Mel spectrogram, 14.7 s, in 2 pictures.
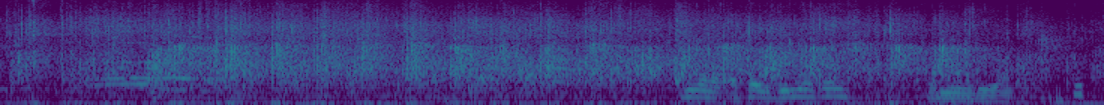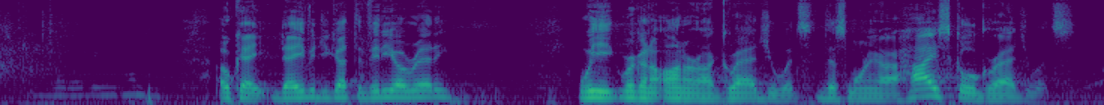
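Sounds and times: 
audience clapping hands to welcome a woman up to the front: 0.0s - 7.6s
speech: 4.6s - 7.8s, 8.8s - 10.6s, 11.2s - 14.6s.

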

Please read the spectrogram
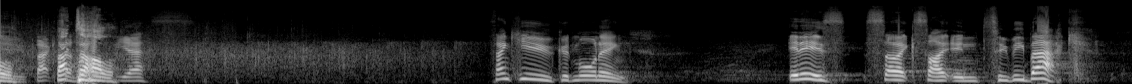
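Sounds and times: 
speech: 0.0s - 1.6s, 5.0s - 6.4s, 7.9s - 10.9s
audience applause welcoming a speaker in Hull: 0.0s - 4.9s.

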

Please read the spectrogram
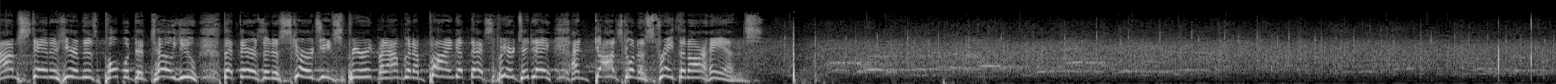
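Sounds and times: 
speech: 0.2s - 8.0s
audience clapping hands: 6.6s - 15.5s.

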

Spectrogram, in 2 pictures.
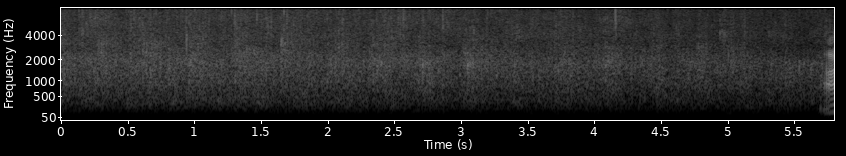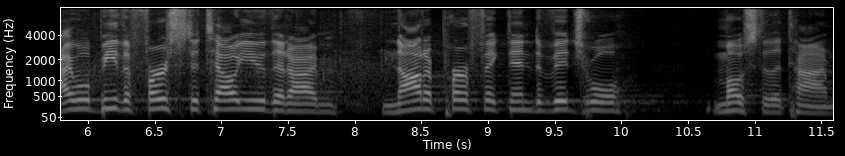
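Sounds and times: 
audience hand clapping: 0.0s - 6.6s
speech: 5.7s - 10.1s, 10.7s - 11.5s.

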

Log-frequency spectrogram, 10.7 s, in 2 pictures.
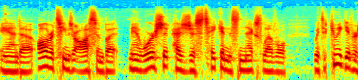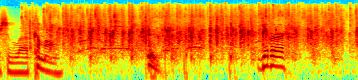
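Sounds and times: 
speech: 0.0s - 6.7s, 7.6s - 8.0s, 9.3s - 9.8s
applause: 5.7s - 10.7s.

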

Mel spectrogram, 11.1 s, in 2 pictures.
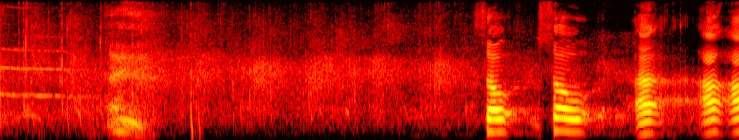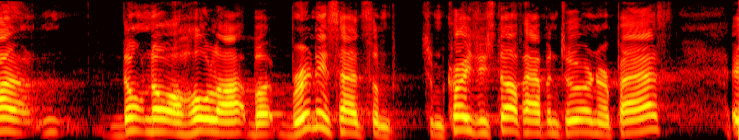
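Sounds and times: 
audience applause: 0.0s - 4.8s
speech: 0.8s - 1.2s, 3.6s - 11.0s.

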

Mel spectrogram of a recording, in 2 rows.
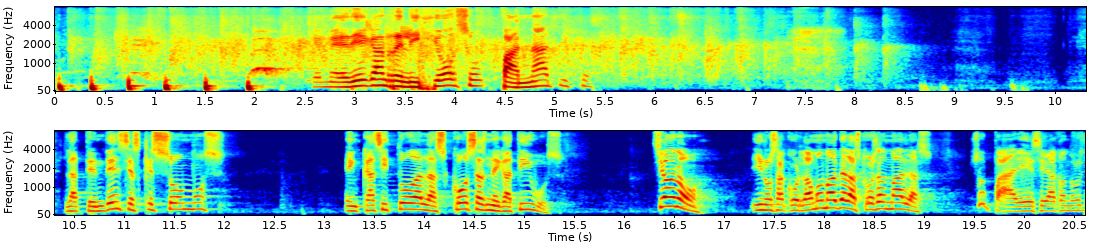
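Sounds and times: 
audience applauding: 0.0s - 8.6s
speech: 2.6s - 5.5s, 10.4s - 12.1s, 13.2s - 15.5s, 16.3s - 20.5s.

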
